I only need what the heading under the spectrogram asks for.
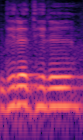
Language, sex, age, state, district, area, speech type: Gujarati, male, 30-45, Gujarat, Narmada, rural, spontaneous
